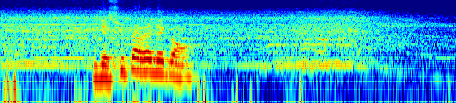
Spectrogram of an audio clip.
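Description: Electrolux bagless handheld vacuum cleaner humming steadily at one speed, a continuous whirring drone beneath a French-speaking voice.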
